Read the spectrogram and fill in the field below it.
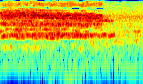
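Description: A dense wall of high-pitched screaming from a huge crowd, loud and unbroken, easing slightly in volume toward the end.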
